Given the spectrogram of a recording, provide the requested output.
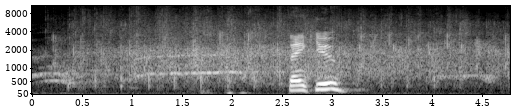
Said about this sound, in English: I was not intending that applause, but I welcome it.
